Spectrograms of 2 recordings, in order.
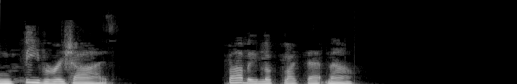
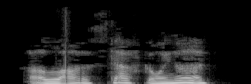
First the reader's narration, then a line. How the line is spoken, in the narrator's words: Bobby croaked in her wavering voice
